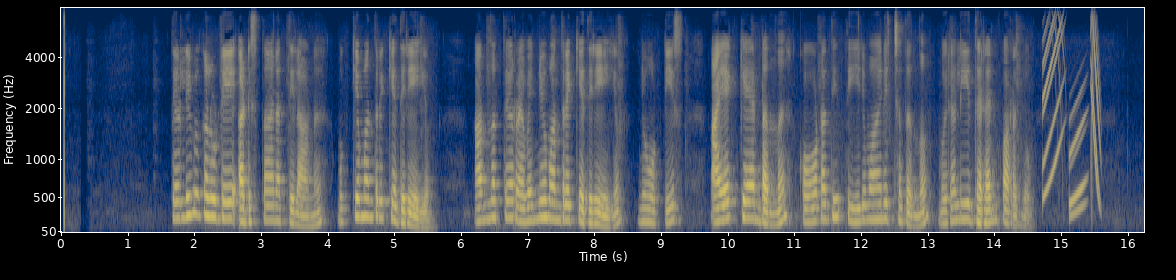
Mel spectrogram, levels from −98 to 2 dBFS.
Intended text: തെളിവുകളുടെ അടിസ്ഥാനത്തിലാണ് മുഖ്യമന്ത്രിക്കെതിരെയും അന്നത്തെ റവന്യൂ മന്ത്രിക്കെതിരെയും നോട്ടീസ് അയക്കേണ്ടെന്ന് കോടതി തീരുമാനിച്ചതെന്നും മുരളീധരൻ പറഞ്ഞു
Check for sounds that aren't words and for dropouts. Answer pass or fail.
fail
